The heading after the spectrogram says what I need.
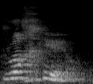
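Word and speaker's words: רוח: 그래서 이 영은 히브리어로 루아흐예요. 루아흐. 이렇게 토하듯이 얘기합니다. 루아흐. 이렇게 여기 이 안에서 발음이 나오는데 루아흐인데, 이게 뭐냐면 여러분 바람입니다.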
